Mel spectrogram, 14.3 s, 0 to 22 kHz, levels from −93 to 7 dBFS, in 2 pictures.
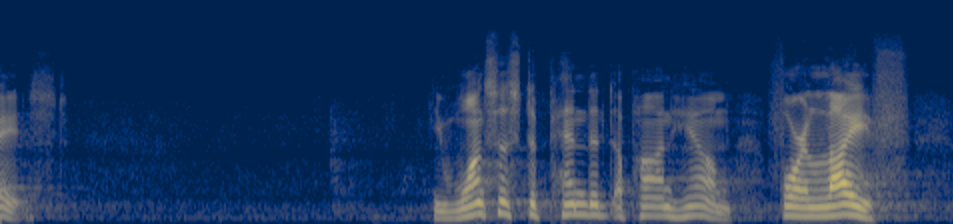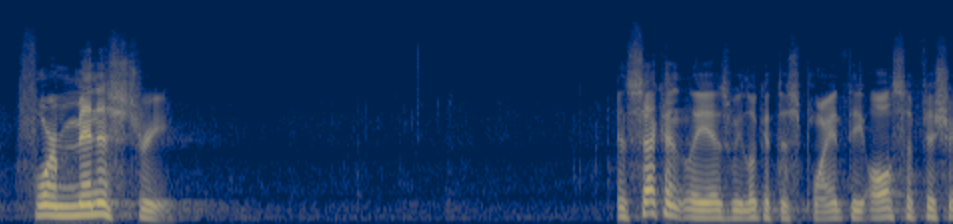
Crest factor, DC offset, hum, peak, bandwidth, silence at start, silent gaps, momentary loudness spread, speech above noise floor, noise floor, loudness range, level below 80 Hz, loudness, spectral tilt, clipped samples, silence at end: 24 dB; under 0.1%; none; -6 dBFS; 9 kHz; 0 s; none; 17 LU; 47 dB; -74 dBFS; 11 LU; -78 dBFS; -27 LUFS; -7 dB/octave; under 0.1%; 0 s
